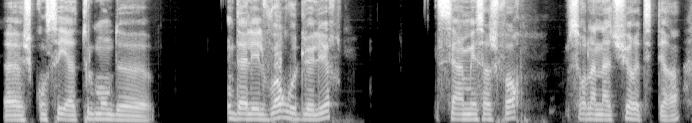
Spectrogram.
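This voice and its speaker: A man's voice: medium pitch, fairly even intonation, normal speed, a little mellow, no room sound, clean studio sound. A young man from France chatting as a podcast guest, rambling and teasing, full of asides. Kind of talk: casual podcast chat.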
